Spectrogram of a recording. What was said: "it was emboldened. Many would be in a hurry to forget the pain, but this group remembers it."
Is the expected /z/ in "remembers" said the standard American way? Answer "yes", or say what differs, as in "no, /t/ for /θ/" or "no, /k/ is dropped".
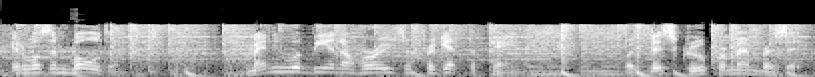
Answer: yes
